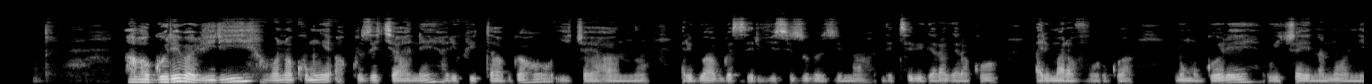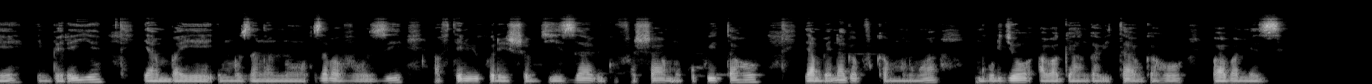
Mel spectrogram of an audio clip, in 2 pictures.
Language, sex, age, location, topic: Kinyarwanda, male, 25-35, Kigali, health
